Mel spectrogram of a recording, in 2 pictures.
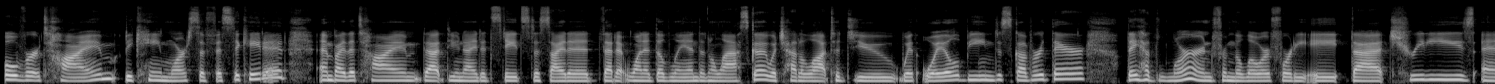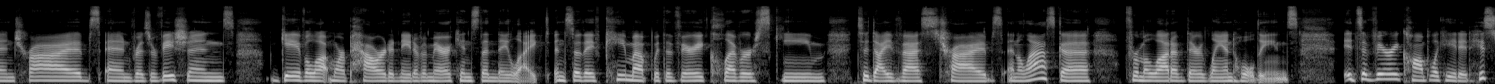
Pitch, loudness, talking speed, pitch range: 175 Hz, -20 LUFS, 165 wpm, 165-195 Hz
